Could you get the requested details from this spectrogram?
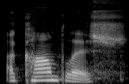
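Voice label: "accomplish", USA, female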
